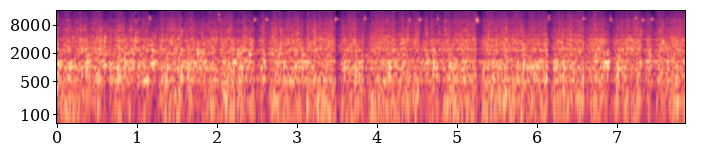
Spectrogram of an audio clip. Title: 2000 Honda Civic Knocking Noise Catalytic Converter Exhaust Problem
